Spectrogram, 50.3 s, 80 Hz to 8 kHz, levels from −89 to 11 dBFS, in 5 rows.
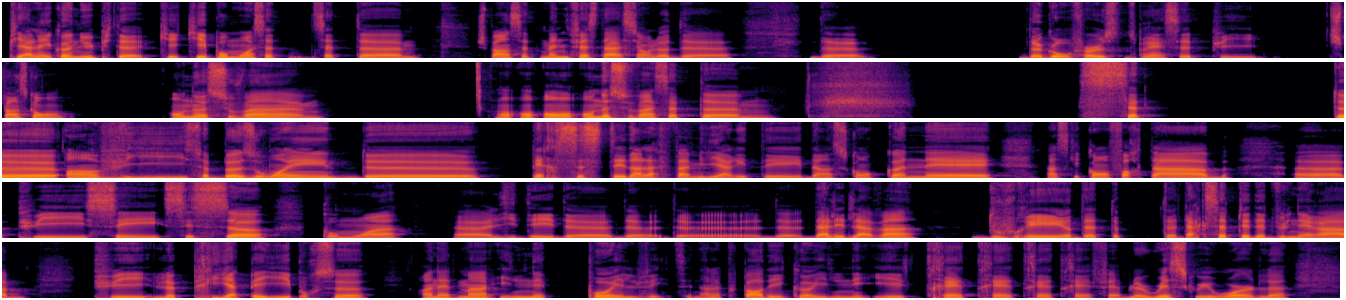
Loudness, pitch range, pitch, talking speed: -22 LUFS, 105-125 Hz, 115 Hz, 135 wpm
